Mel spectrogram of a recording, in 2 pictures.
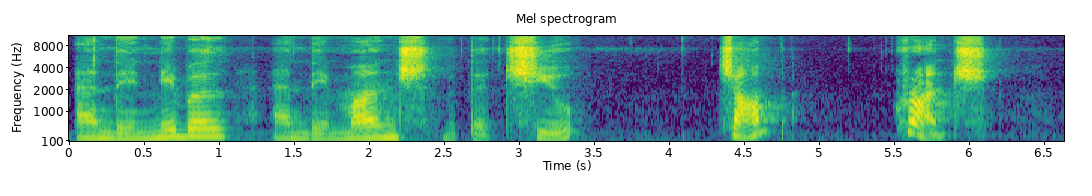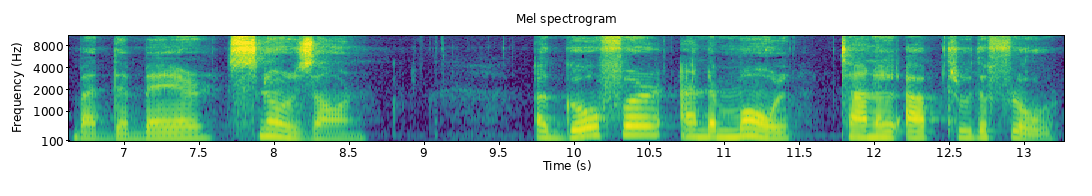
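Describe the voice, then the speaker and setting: A woman narrates a children's storybook very slowly. Her voice sits slightly low, and she reads with deliberate, expressive rhythm. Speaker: storybook reader. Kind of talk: children's read-aloud narration.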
